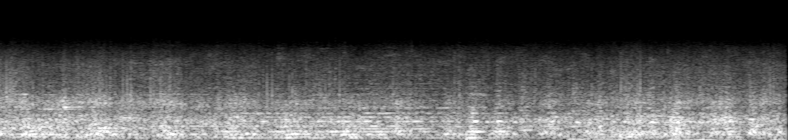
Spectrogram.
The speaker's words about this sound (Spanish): El tren se pone en marcha.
